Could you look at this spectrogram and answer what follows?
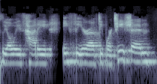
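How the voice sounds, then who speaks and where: In a Spanish accent, a woman speaks with a fairly low pitch and monotone, flat intonation. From Guatemala, raised in San Francisco Bay Area from age six. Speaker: family therapist trainee. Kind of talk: interview. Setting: studio.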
